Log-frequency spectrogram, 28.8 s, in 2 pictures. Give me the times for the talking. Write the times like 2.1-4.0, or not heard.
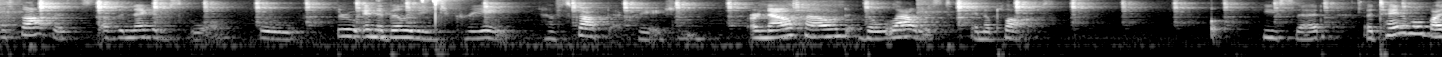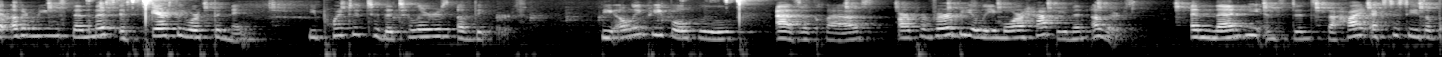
0.0-10.5, 12.1-25.7, 26.4-28.8.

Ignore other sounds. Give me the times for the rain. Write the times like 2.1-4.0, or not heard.
not heard.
